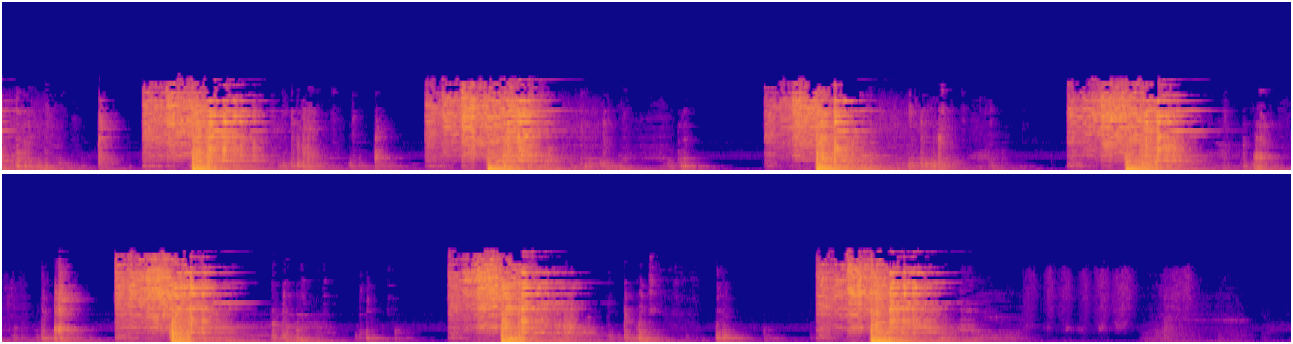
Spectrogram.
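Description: Plate-loaded block weight coming down on the platform with each one-handed rep: a loud metal clank with the plates rattling and ringing for about a second, seven times at roughly three-second intervals.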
